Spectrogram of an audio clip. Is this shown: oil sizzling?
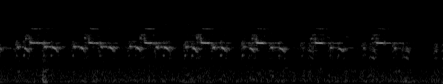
no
